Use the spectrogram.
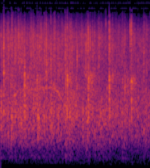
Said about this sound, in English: Come on and give the Lord a huge round of applause if you are with me.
